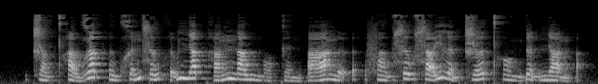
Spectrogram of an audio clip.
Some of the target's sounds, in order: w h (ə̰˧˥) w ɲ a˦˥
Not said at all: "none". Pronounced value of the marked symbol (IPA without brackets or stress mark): ə̰˧˥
